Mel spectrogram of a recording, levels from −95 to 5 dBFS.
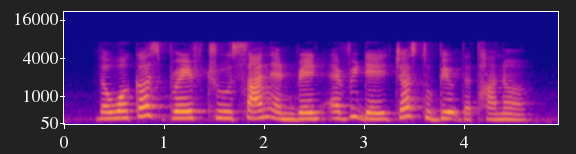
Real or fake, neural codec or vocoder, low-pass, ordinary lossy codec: real; none; 7.2 kHz; AAC, 48 kbps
